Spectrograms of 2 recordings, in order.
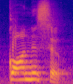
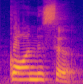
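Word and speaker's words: connoisseur: word से बुलाते हैं, प्रोनाउंसिएशन ध्यान से देखो, कॉनिसर, कॉनिसर, ही इज अ कॉनिसर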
